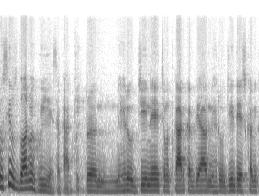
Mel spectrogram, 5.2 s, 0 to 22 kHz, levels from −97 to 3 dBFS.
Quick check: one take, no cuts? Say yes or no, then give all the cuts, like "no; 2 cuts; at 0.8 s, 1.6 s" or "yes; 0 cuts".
no; 1 cut; at 1.7 s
